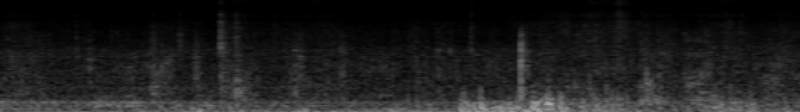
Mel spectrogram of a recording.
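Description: Wind buffeting the microphone over the low, steady rumble of the yacht's engine, with a stronger gust a little past the middle.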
